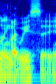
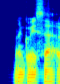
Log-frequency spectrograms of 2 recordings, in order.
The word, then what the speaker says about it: Linguica: I don't know if it's a hard C or not. – Linguica, yeah. – Linguica, okay.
